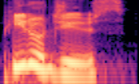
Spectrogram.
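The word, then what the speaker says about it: Petelgeuse: uh I'll talk about petle Goose or ped petle juice I think is how you say his name and he's from y'all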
